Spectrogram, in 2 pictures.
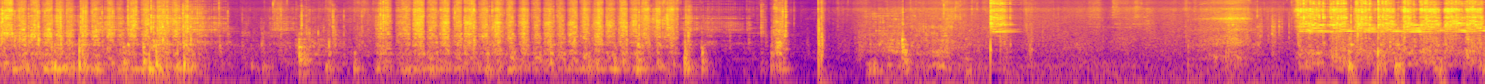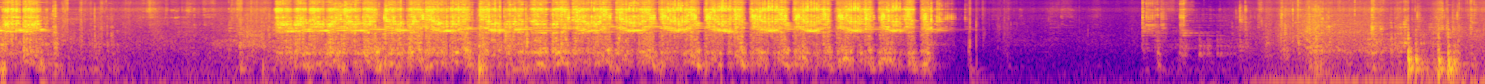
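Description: Hand saws cutting through a dead branch: steady rasping back-and-forth strokes from a small folding saw, then from a Sven folding bow saw, then from an Agawa Canyon bow saw. The sawing comes in several runs of a few seconds each, with short breaks between them and one near-silent pause near the end.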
